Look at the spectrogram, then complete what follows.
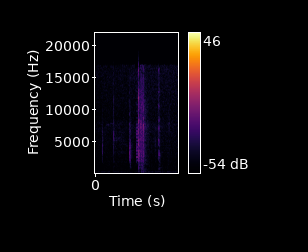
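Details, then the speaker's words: DZ1000 switch machine on an STM2, fired from a Legacy Cab 2 remote: faint steady low growl/hum under light clicks, motor buzzes without completing its throw, no sense return in the out position; stalled. "When using my legacy Cab 2 remote, you can hear the growl."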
